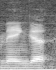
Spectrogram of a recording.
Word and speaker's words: manga: It's just a little buggy thing, but it's pronounced manga.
